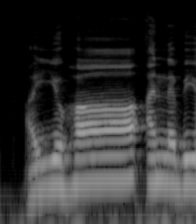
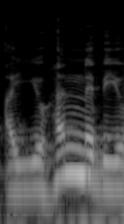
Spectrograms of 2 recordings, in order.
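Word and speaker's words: أيها النبي: വന്നതുകൊണ്ട് ആ നീട്ടൽ നഷ്ടപ്പെടും അയ്യുഹാ അന്നബി എന്ന് പറയില്ല അയ്യുഹന്ന നബിയു എന്നാണ് പറയുക എന്തുകൊണ്ട് അയ്യുഹാ എന്നുള്ളതിന്റെ ആ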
